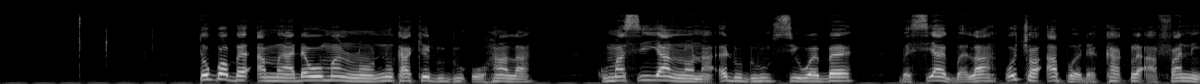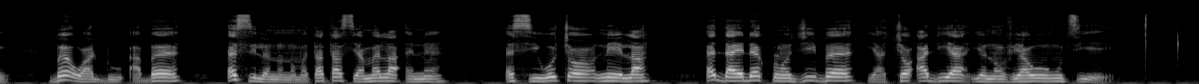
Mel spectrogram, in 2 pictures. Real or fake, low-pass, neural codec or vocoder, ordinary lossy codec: real; none; none; none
